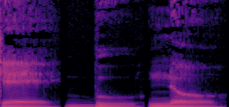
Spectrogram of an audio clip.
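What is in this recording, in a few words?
"kebuno", concatenated syllables; Affixing experiment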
